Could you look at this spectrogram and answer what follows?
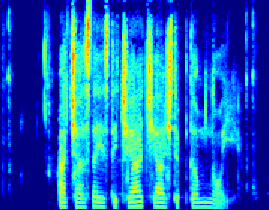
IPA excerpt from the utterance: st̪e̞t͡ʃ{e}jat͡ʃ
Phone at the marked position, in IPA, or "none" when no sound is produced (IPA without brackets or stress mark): e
